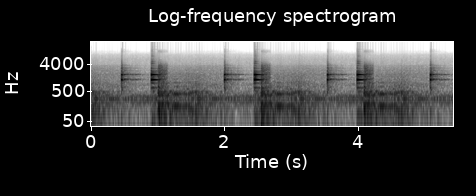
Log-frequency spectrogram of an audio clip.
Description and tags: this is a filtered and looped version of the bottle sound which sounds like a hammer slamming on a piece of wood/metal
